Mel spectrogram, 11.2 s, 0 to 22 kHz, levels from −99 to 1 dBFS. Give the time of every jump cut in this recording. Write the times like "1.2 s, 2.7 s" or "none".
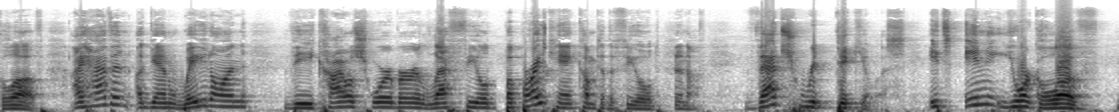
5.0 s, 5.4 s, 5.9 s, 6.7 s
